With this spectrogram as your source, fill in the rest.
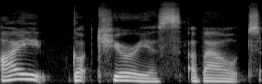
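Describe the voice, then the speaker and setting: Recorded very cleanly against total silence, the sound is close and dry without any echo. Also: woman. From Kenya. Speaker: podcast host. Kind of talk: interview.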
